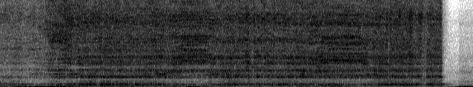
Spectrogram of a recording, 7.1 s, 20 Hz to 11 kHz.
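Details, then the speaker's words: Jeep Gladiator Mojave (2020 or 2021), AEV 2-inch spacer lift, 37s, hydrolocked: steady loud compressed-air hiss through the plug holes, spitting water out of the cylinders. "just waiting for the compressor to build up some more pressure so we can actually keep blowing"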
